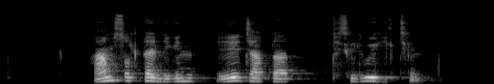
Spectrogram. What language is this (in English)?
Mongolian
